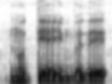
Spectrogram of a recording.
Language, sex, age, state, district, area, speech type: Tamil, male, 18-30, Tamil Nadu, Nagapattinam, rural, spontaneous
